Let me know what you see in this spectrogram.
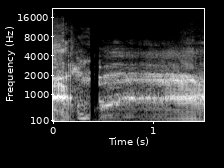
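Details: Loud, drawn-out, low rumbling belches with a brief break between them, after drinking hot chocolate with marshmallows and sprinkles: burping.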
